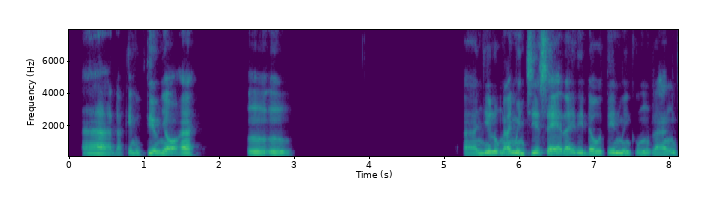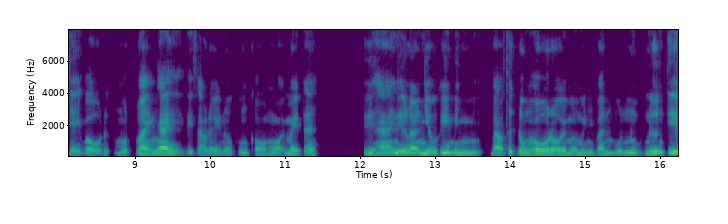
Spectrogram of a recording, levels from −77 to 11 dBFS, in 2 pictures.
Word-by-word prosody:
À, 130 -4 +1
đặt 115 0 -9
cái 125 - -3
mục 130 -1 -5
tiêu 140 -1 +4
nhỏ 130 -2 +4
ha. 135 +1 +3 0.7
Ừm, 135 -2 +2
ừm. 125 -2 0 2.3
À, 130 +1 -4
như 150 +7 +3
lúc 185 0 +3
nãy - - +3
mình 135 -5 +5
chia 155 +6 +2
sẻ 105 -10 +3
đấy 135 +7 +1
thì 150 -2 +1
đầu 125 -2 +1
tiên 150 +1 +2
mình 125 -4 +2
cũng 125 +6 -5
ráng 125 -2 -3
chạy - - -4
bộ - - -2
được - - -13
một 120 -2 -8
vài 120 -3 +2
ngày, 115 0 +3
thì 120 - -6
sau 130 +2 -7
đấy 125 +1 -6
nó 135 -1 -7
cũng 135 +2 -9
có 130 -2 -5
mỏi - - -5
mệt 120 0 -2
á. 175 +4 -3 0.6
Thứ 150 +3 -1
hai 160 -1 -2
nữa 145 0 +4
là - - +3
nhiều 130 -1 +1
khi 150 +3 +3
mình 120 -6 -2
báo 130 +2 -1
thức - - -5
đồng 130 -1 0
hồ 125 -2 +4
rồi, 120 -1 +2
mà 120 -1 -3
mình 115 0 -4
vẫn 115 +5 -4
muốn 145 +4 -3
ngủ 150 -2 -1
nướng 120 +8 +2
tiếp. 340 - +4
130 Hz, 210 wpm, -22 LUFS, 120-140 Hz, 2.3 s, mình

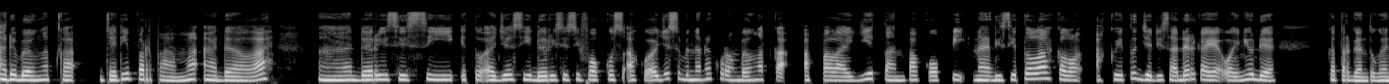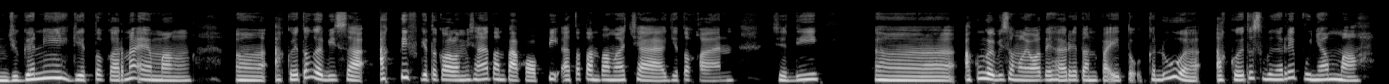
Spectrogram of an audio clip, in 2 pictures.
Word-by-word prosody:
Ada 230 -1 +5
banget, 205 +1 +3
Kak. 200 -2 0 0.2
Jadi 205 +6 +1
pertama 210 -4 0
adalah, 190 0 +2 0.5
eee, 200 -2 +3
dari 210 +2 +3
sisi 215 0 -1
itu 215 0 -5
aja 205 +1 +2
sih, 220 0 -1
dari 195 +1 +2
sisi 220 +2 -3
fokus 210 +1 -2
aku 210 - -2
aja 205 +5 0
sebenarnya 225 -2 -1
kurang 205 -6 -2
banget, 195 +3 -1
Kak, - - 0 0.2
apalagi 195 +4 -1
tanpa 195 0 0
kopi. 195 +2 -4
Nah, 200 -1 +3
di 200 - +2
situlah 255 +4 +2
kalau 210 -6 0 0.2
aku 210 +2 -3
itu 265 +5 -4
jadi 210 -3 +1
sadar 210 +4 +1
kayak, 205 -4 0
wah, 185 - 0
ini 215 +6 +1
udah 200 -5 +2 0.6
ketergantungan 180 -3 +1
juga 190 +5 +3
nih, 295 +1 +4
gitu. 215 +2 -1
Karena 210 +9 0
emang, 185 -2 0 0.4
eee, 195 -2 +2
aku 220 +1 -1
itu 310 - -3
nggak 250 -8 +3
bisa 205 -2 +1 0.2
aktif 265 +6 0
gitu 230 0 0
kalau 210 -2 +3
misalnya 225 +3 0
tanpa 215 -5 +2
kopi 180 +5 -3
atau 210 +3 -3
tanpa 215 -2 +1
matcha, 195 -4 0
gitu 200 +2 -5
kan. 170 0 -5 0.5
Jadi, 205 +5 0 0.6
eee, 190 -3 +3
aku 205 +6 -2
nggak 240 -5 +5
bisa 220 +1 -1
melewati 195 +1 0
hari 200 +1 0
tanpa 190 -1 -1
itu. 180 0 -4
Kedua, 220 - +1 0.2
aku 210 +1 0
itu 290 - -2
sebenarnya 235 +3 0
punya 220 -2 +2
maag. 195 - 0
205 Hz, 160 wpm, -16 LUFS, 195-225 Hz, 0.6 s, Ada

